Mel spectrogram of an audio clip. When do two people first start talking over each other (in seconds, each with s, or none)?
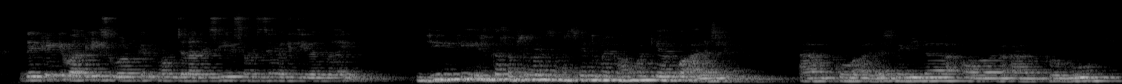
none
